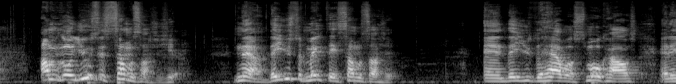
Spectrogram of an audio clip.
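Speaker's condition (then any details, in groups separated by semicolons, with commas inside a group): No condition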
